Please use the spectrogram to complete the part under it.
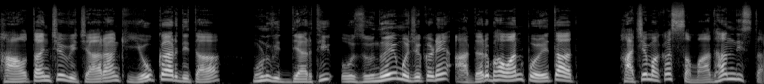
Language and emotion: Goan Konkani, happy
